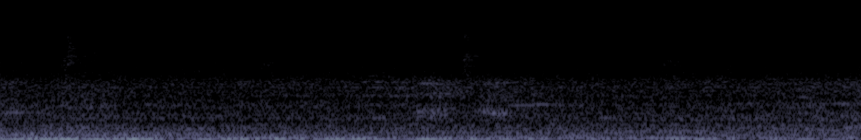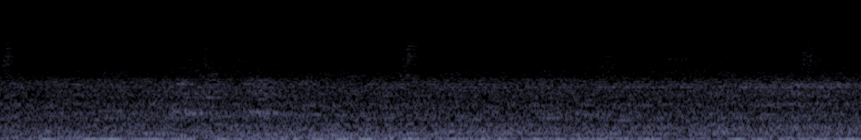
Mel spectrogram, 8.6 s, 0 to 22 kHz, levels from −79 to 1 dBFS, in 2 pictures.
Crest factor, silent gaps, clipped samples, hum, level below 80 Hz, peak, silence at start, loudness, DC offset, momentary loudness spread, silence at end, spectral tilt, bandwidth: 14 dB; none; under 0.1%; none; -48 dBFS; -34 dBFS; 0 s; -50 LUFS; under 0.1%; 4 LU; 0 s; -6 dB/octave; 16 kHz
